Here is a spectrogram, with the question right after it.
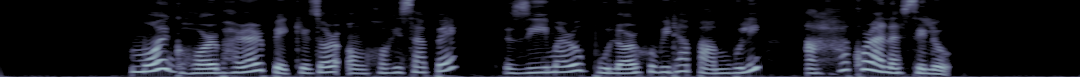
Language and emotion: Assamese, surprised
